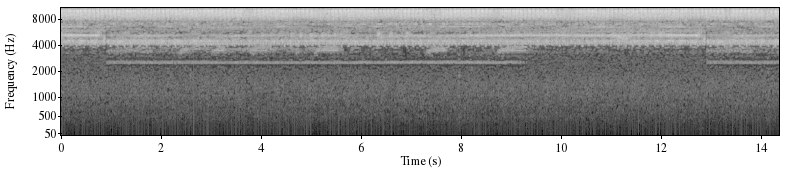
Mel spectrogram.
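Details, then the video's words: High, buzzing trills of night-time forest crickets pulse evenly, about three beats a second, above a steady thin tone that breaks off midway and starts again near the end. "Forest Sounds and Cricket Conversations at Night"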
